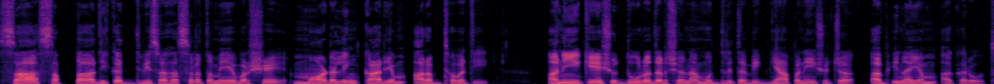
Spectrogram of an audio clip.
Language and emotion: Sanskrit, neutral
